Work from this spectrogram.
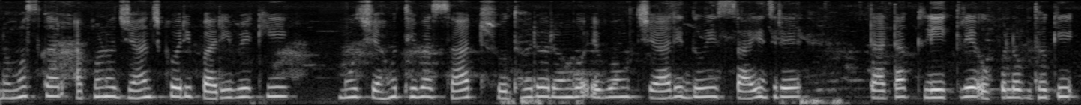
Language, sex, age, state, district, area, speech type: Odia, female, 18-30, Odisha, Nabarangpur, urban, read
